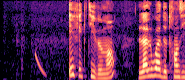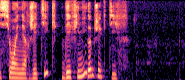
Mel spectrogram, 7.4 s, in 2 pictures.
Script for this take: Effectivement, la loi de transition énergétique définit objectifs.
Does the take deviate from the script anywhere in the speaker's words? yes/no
no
